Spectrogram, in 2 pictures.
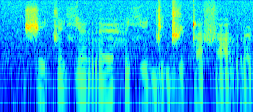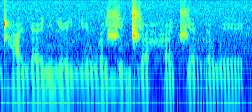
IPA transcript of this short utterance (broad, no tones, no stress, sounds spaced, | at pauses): ʃ e c ɛ ç ɛ r ɛ h ə ç e ɟ ə d͡ʑ e ʈ a s a r ɐ ɖʱ a j ɛ ɲ e ʎ e w ə ʑ ə d͡ʑ ɐ h ɐ t͡ɕ ɛ r ə w e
